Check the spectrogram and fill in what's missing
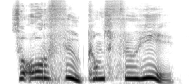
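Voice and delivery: high, loud posh-sounding British voice; imitating a British actor's tour guide voice; British accent. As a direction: mimic a Brit giving a tour. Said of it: "This was British?".

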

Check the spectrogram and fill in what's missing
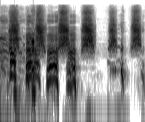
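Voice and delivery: urgent repeated shh, rising high; shushing. Retold or imitated. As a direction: hush someone frantically. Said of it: "holding his hand up and shushing me".

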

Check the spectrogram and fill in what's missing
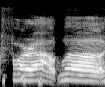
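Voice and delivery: a hint of a laid-back hippie; lightly voiced hippie catchphrase, tossed off. Critic mimicking an actor's punchline hippie accent, lightly voiced hippie. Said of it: "hippie kind of thing".

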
